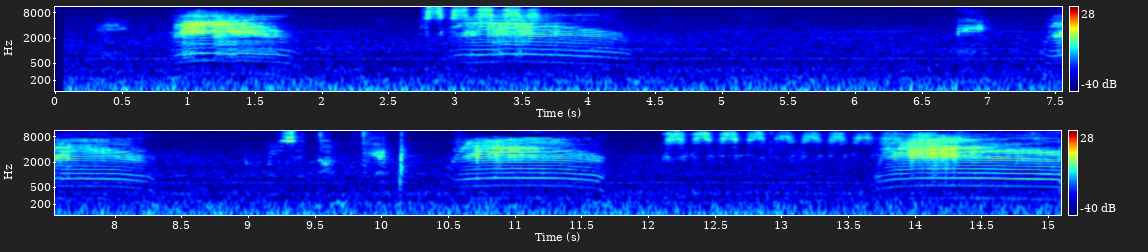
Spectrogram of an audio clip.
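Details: A Siamese cat gives long, wavering, bleat-like meows, one every few seconds, sounding like a sheep.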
